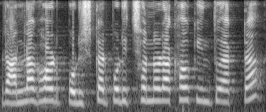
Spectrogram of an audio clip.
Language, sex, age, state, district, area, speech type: Bengali, female, 60+, West Bengal, Paschim Bardhaman, urban, spontaneous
